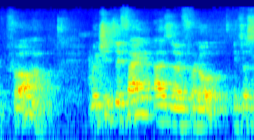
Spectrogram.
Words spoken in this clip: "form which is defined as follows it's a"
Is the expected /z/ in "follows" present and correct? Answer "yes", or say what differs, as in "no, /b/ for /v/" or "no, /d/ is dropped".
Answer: no, /z/ is dropped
